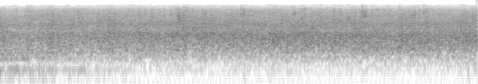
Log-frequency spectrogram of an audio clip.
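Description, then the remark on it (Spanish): Steady, dense applause from a church audience clapping for the Lord, a continuous crackling wash of many hands clapping at even loudness with no individual claps standing out and no talking over it. “Ahora sí, dele fuerte ese aplauso al Señor.”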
